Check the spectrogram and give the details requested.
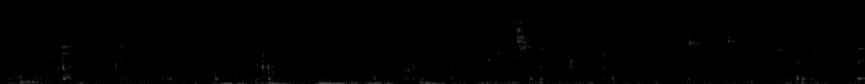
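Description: Faint close-up chewing of cheesy penne pasta, with small wet mouth clicks and smacks. Near the end a plastic water bottle is handled and drunk from.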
